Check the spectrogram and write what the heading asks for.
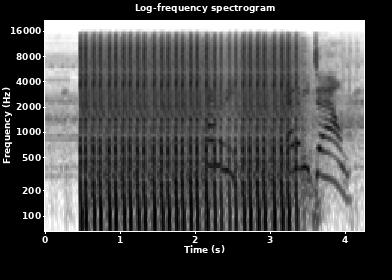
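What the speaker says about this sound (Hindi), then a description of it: "तभी एक बोट आया और वो फायर करने लगा।" Rapid automatic gunfire from a bot in PUBG Mobile Lite: a loud, close, sustained burst of about thirty evenly spaced shots lasting three seconds, followed by descending whooshing game effects.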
